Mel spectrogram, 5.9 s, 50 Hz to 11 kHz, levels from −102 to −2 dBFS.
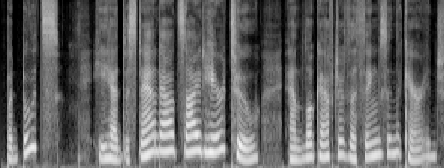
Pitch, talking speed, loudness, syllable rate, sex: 235 Hz, 170 wpm, -18 LUFS, 4.6 syllables/s, female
